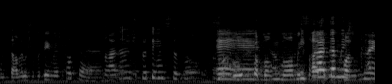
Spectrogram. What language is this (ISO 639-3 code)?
heb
